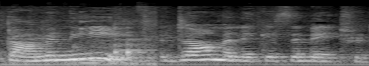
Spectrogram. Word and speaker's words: Dominique: Oh, kids, everyone likes Dominic. She's a very likable lady. Dominique, Dad. It's pronounced Dominique. Dominic is the maitre d' at Luigi. Okay, Dominique.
